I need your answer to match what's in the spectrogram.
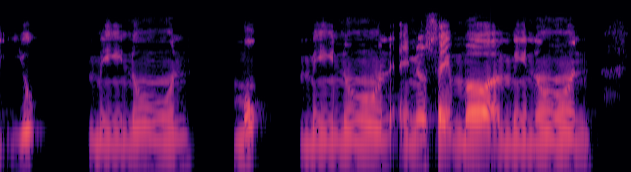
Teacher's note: How do we know that you bring it close hard? Because the Hamza, the sound stops and the air stops.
